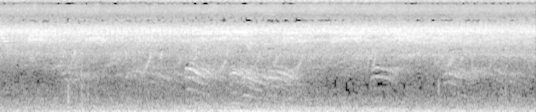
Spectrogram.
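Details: In summer at Ikegami Honmonji's temple grounds, Tokyo, Japan, an unbroken, bright, hissing insect drone fills the air, while quiet, short, downslurred bird calls come and go behind it.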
